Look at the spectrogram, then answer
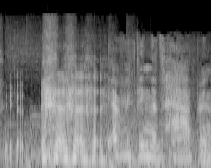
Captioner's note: Charlie laughs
